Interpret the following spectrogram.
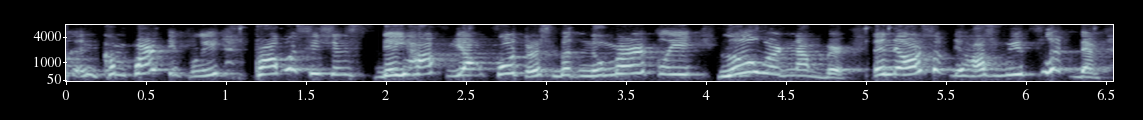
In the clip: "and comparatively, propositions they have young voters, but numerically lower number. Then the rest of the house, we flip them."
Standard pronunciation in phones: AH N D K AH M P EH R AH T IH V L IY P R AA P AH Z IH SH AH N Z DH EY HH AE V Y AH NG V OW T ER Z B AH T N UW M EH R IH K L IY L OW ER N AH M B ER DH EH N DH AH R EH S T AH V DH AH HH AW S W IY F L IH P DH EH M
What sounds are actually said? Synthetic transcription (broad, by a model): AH N K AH M P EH R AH T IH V L IY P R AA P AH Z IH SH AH N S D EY HH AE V Y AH NG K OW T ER S B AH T N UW M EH R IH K L IY L OW ER N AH M B ER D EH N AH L S AH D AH HH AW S W IY F L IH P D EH M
